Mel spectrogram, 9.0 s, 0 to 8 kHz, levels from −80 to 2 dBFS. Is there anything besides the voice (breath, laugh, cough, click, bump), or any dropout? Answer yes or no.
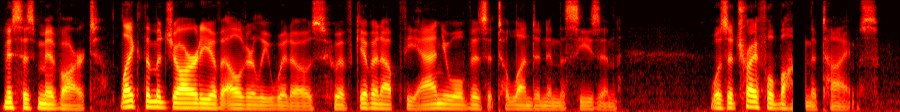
yes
